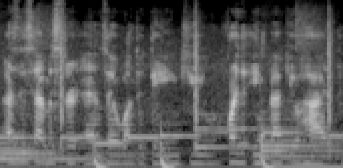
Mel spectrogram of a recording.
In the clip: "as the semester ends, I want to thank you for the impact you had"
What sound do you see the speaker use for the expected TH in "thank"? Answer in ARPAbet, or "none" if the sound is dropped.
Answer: T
